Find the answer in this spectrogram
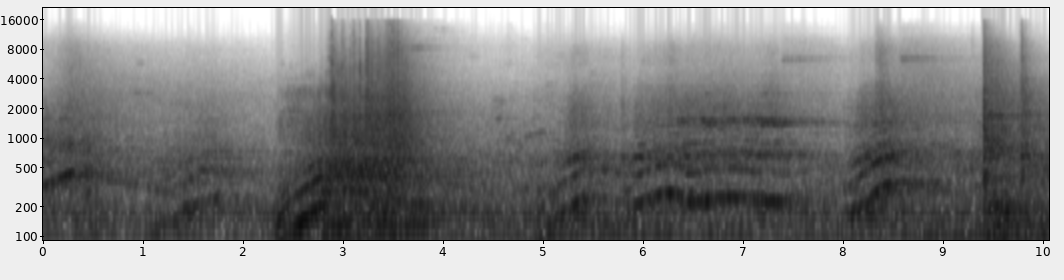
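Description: Nissan Skyline R33 GT-R's RB26DETT twin-turbo straight-six, fitted with a Nismo R1 turbo kit and Tomei titanium exhaust, revved again and again in a road tunnel: a string of revs that climb and drop, loudest about three seconds in. Near the end come a couple of sharp exhaust bangs.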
